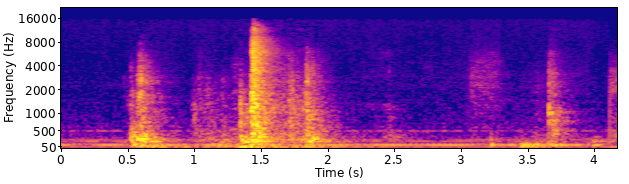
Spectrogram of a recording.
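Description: Knocking on a door, a few dull, irregular thumps spaced apart, fairly faint and with no voices.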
